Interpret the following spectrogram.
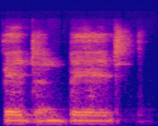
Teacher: bid and beard, for me, are distinguished only by length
